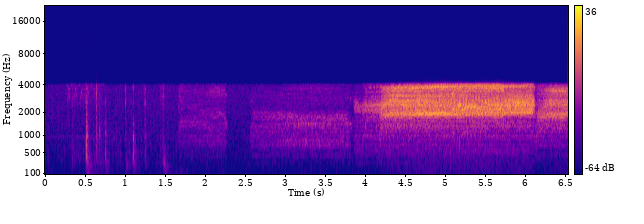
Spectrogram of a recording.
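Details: At a barn owl nest where a grown female chick from the first brood tried to return and was aggressively attacked by her mother guarding the chicks, a barn owl gives harsh, breathy hissing screeches that swell into one two-second rasp after soft clicks.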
